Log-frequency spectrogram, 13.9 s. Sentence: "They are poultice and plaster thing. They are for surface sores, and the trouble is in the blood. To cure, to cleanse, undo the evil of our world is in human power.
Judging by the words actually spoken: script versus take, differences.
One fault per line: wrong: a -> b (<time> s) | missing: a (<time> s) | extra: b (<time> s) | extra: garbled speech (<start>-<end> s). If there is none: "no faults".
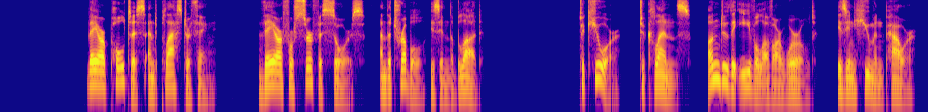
no faults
